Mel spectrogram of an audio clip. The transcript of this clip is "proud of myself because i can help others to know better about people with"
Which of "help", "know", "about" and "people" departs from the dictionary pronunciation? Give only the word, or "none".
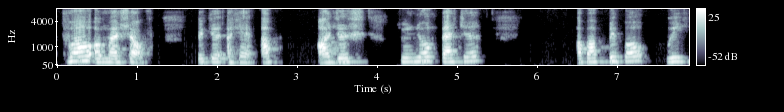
help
